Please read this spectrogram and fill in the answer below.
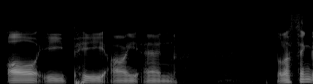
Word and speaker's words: Repin: So I believe it's pronounced Rypin. It's Repin.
